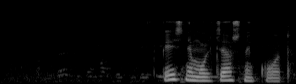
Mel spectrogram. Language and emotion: Russian, neutral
